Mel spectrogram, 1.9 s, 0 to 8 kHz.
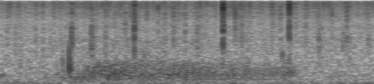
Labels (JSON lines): {"label": "biophony, growl", "recorder": "SoundTrap 600 or HydroMoth"}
